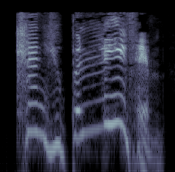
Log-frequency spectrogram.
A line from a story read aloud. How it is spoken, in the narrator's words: roared Ron, as one of the remaining pixies bit him painfully on the ear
